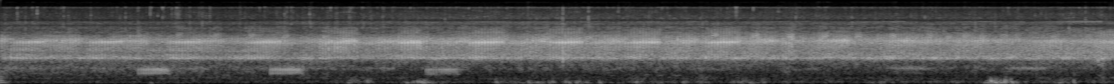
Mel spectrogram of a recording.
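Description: A dense chorus of frogs croaks steadily through falling rain at night, with a constant hiss of rain and a few louder, closer croaks popping out now and then. No one speaks.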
